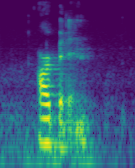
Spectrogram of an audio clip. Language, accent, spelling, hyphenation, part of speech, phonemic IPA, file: English, US, Arpitan, Ar‧pi‧tan, proper noun, /ˈɑɹ.pɪ.tən/, En-US-Arpitan.ogg
- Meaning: Franco-Provençal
